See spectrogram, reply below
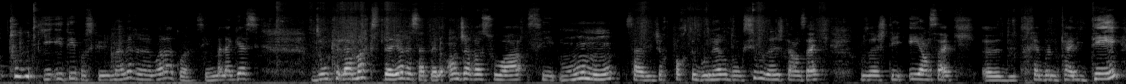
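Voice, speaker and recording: A young woman from Réunion, chatty and excitable, talking casually to her viewers in a vlog. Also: medium pitch, a little hiss or hum. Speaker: vlogger. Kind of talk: casual vlog chat to camera.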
